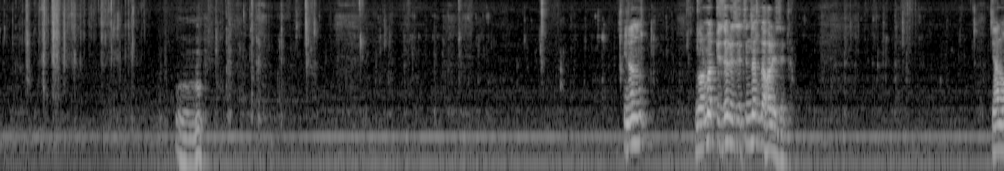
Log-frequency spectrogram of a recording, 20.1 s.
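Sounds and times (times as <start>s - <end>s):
man chewing crunchy food: 0.0s - 13.9s, 16.7s - 19.6s
steady low hum: 0.0s - 20.0s
man humming: 3.5s - 4.3s.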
